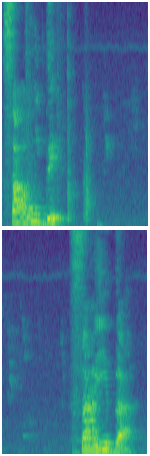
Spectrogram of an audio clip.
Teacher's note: U e I em hiato com a vogal anterior, com o som anterior. Aí esse I e esse U são acentuados.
